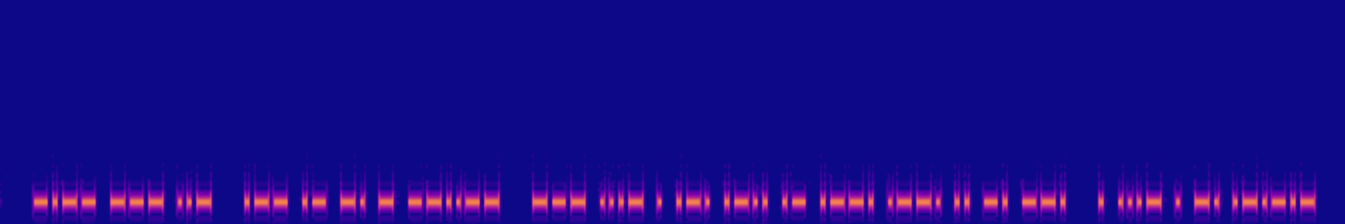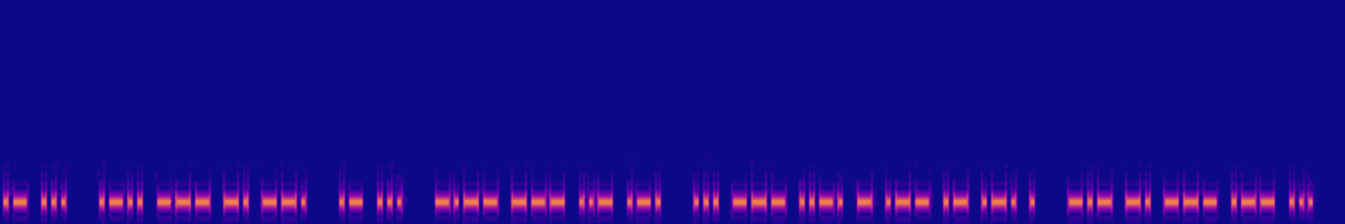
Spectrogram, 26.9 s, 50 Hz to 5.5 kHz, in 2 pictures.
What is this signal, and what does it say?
Morse code, heard as a keyed tone, about 25 wpm, 600 Hz. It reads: YOU WANT, OVERLAPPING EVEN. AS LONG AS YOUR SOFTWARE KNOWS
